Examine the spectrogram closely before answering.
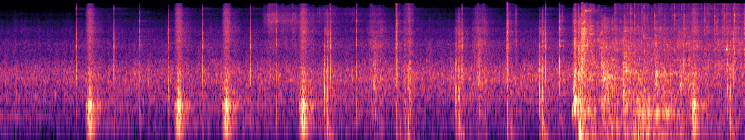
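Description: Light footsteps tap quickly on a hard floor.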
